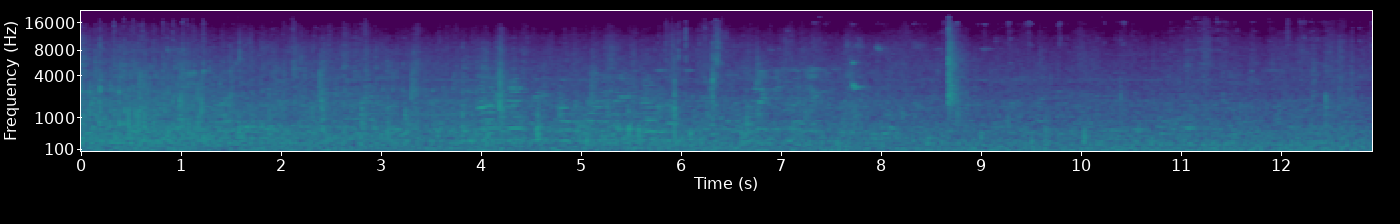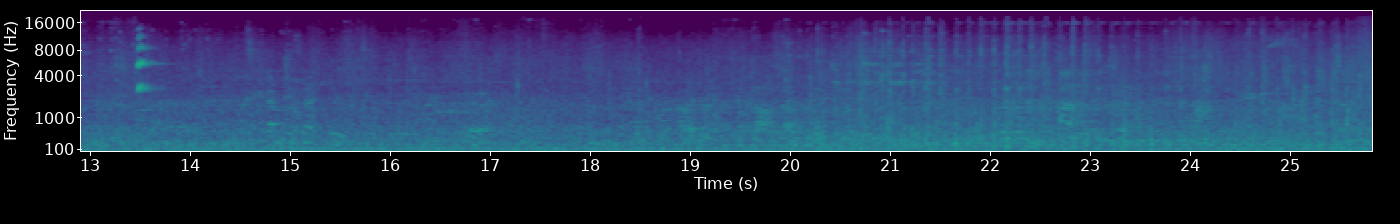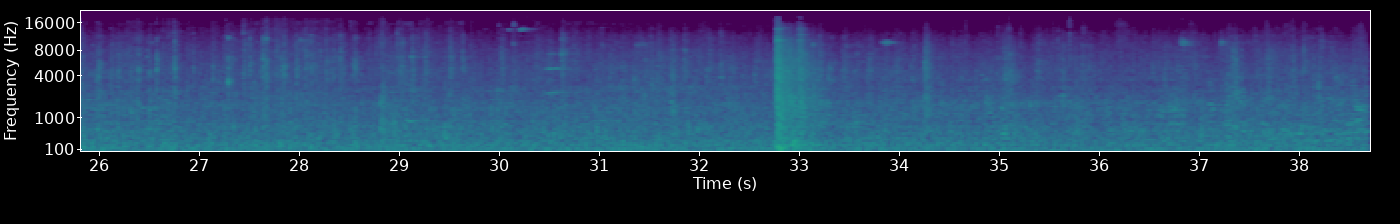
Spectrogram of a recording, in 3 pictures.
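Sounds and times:
busy morning metro rush crowd in underground path in New York: 0:00.0 - 0:38.7.

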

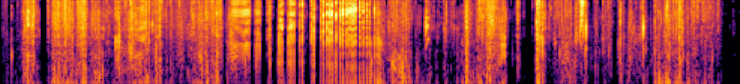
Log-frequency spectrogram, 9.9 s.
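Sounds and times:
finger rubbing squeaks on foil banner: 0:01.4 - 0:06.4, 0:07.3 - 0:09.1.

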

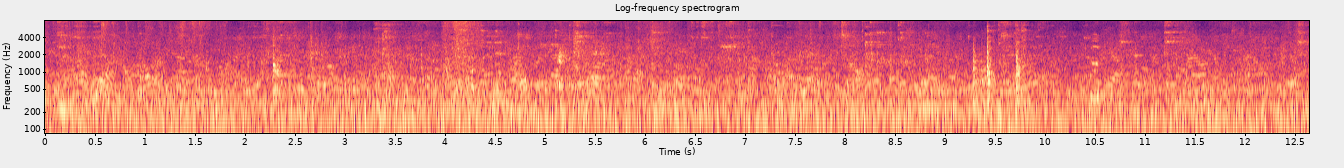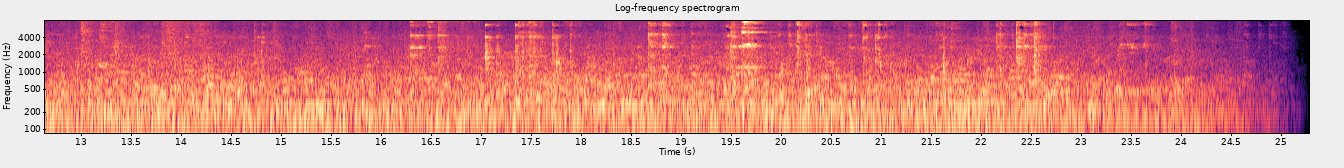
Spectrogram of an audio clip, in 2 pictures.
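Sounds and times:
restaurant ambience: 0:00.0 - 0:25.2.

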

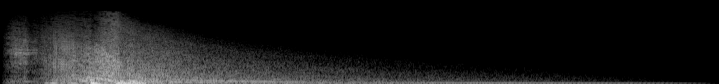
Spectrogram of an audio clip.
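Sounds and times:
sound design whoosh cracking into slow motion: 0:00.0 - 0:02.8.

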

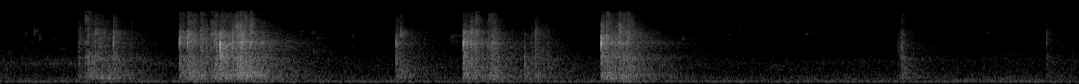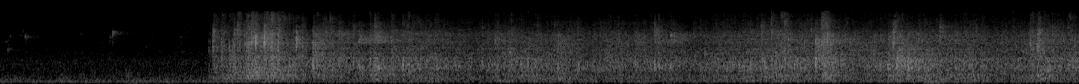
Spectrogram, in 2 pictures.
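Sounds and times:
pipes dripping in an old garage: 0:00.0 - 0:21.5.

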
